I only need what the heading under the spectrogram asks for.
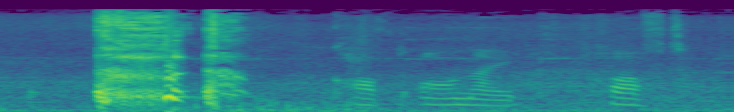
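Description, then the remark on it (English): Two harsh, loud coughs close to the microphone in quick succession, followed by a short stretch of voiced, speech-like sound. “coughed all night. Wake up, coughing. Go to the bathroom, cough.”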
